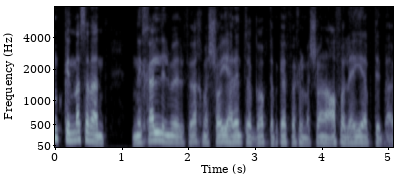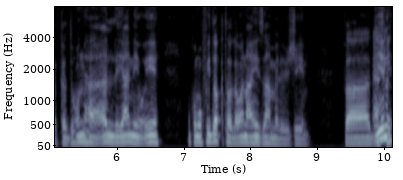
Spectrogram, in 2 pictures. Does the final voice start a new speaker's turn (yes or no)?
yes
